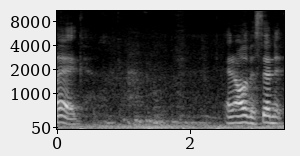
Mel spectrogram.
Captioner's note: students laughing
